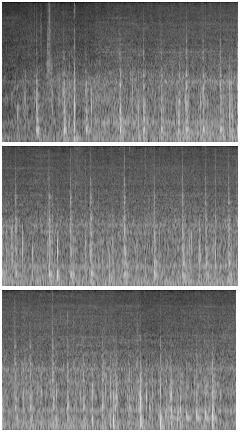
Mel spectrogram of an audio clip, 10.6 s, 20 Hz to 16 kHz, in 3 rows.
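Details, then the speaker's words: 2007 Chevy Aveo, front driver's side: sharp irregular cracks and clicks, several each second, over a low engine hum as the wheel is turned each way; a worn sway bar link clacking under steering. "So what she's going to do is she's going to turn, and you can hear it crack."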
